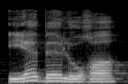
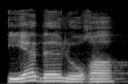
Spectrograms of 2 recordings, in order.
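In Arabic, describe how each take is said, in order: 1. حرف b فيه ارتداد صوتي قوي. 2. حرف b فيه ارتداد صوتي قوي.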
